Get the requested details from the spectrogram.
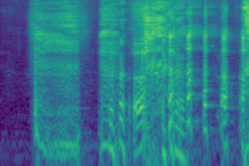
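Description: A man clears his throat with a long, rasping rumble, then follows it with a string of shorter, gruff guttural bursts that trail off in quick pulses.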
